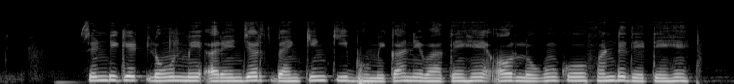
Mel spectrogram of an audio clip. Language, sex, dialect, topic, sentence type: Hindi, male, Garhwali, banking, statement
